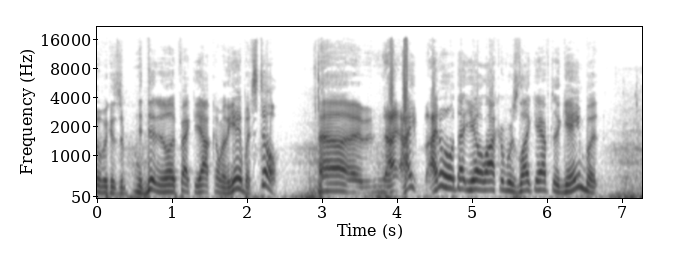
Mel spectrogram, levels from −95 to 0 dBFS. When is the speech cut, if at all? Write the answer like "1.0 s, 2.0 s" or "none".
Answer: 2.9 s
